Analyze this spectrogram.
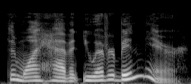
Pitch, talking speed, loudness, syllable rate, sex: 205 Hz, 220 wpm, -18 LUFS, 6.0 syllables/s, female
